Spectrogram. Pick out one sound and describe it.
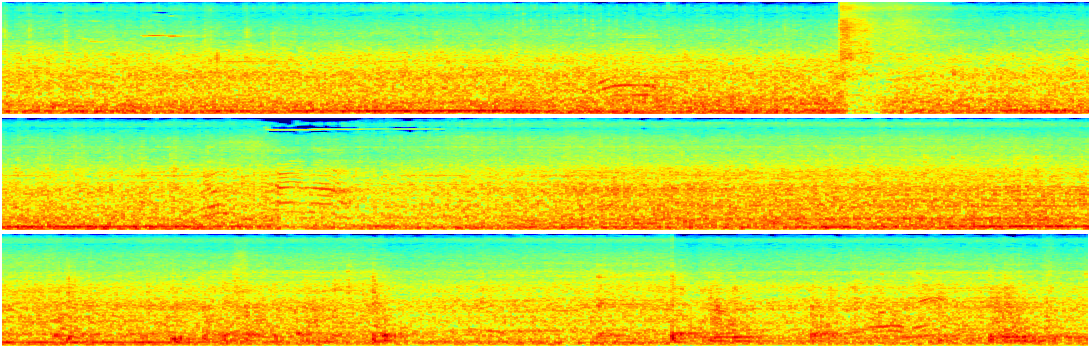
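A bulldozer blade scrapes and crunches through rocky soil.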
